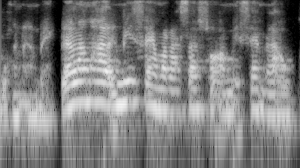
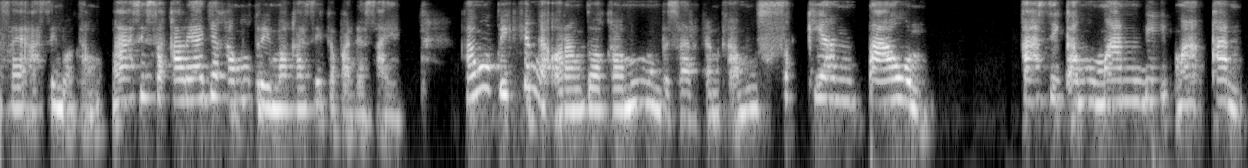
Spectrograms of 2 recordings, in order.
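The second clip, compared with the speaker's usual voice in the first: high, louder lecturing voice; scolding noodle seller; 6 semitones higher, 4 dB louder than usual. Retold or imitated. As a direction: press the boy with every question.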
